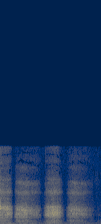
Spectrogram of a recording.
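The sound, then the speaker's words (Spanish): A woman imitates the labored, gasping breaths of a dying person in agony, about four harsh rasping pulls in a steady rhythm, each separated by a brief pause, moderately loud with no other sounds. “Eh, los tres han muerto de la misma forma, es una respiración así.”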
